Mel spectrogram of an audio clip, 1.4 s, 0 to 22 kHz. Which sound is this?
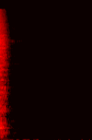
closed hi hat 1
Drums Hit With Whisk
Drums, Whisk, Hit, With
